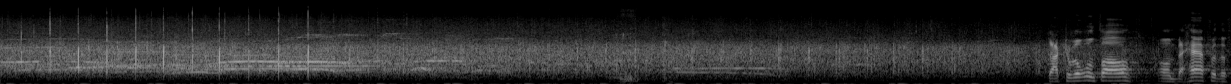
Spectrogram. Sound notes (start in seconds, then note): 1.3 cheering and applause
